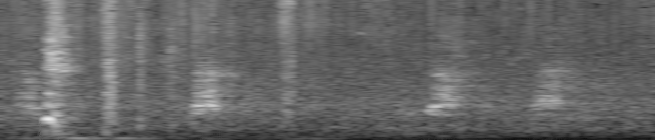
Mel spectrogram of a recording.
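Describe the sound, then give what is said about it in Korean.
A few short yips and barks from a dog playing fetch on a wide grassy lawn, sharp separate bursts spaced irregularly, moderately faint against a quiet background. “하운드독, 이리 와!”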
